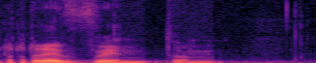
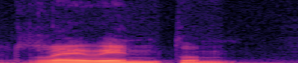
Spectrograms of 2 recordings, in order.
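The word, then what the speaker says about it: Reventón: Según los desarrolladores, según los que presentan el programita este de Top Gear en la BBC de Londres, no se pronuncia, se escribe con V, pero no se pronuncia con V, o sea, no se pronuncia Reventon, se pronuncia Reventon.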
